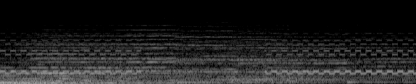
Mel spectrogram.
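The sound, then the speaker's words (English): A telephone rings at night with a steady, warbling electronic tone that carries on unbroken for several seconds, moderately loud, with no voices over it. “But that night, we're hanging out, and the phone rings.”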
